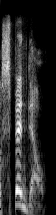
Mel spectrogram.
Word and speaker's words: Spindell: know bob spendel's name you know spindle rhymes with lindell like my pillow guy but spendel also at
